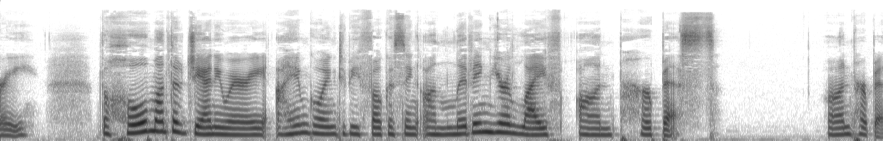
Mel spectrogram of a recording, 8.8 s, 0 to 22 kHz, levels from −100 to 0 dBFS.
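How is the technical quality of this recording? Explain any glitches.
No technical faults are audible.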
